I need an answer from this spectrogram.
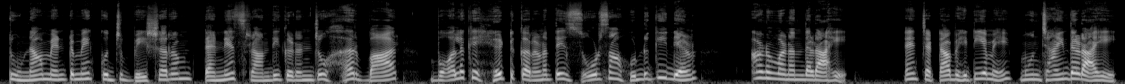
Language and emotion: Sindhi, disgusted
